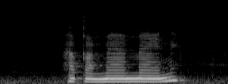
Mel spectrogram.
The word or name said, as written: hagamaamaane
